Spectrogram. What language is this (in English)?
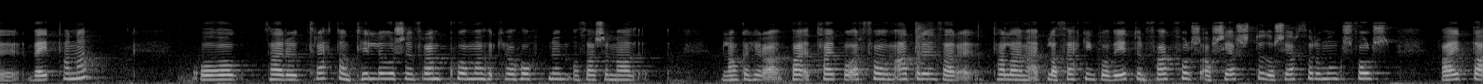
Icelandic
